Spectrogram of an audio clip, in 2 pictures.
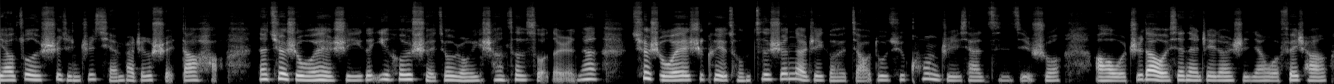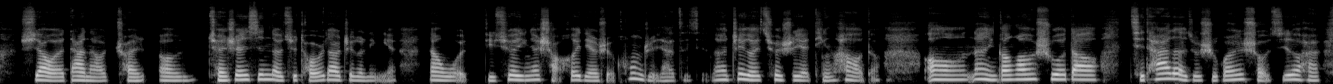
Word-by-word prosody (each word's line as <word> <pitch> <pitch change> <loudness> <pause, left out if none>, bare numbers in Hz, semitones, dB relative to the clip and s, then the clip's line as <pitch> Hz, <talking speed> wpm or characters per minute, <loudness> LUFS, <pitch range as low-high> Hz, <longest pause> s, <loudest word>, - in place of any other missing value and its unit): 要 200 0 +3
做 225 +3 +2
的 205 - +2
事 210 - +1
情 190 -2 -4
之 230 +4 -6
前 185 -6 -6
把 190 -2 -3
这 190 - -4
个 200 - 0
水 - - -3
倒 190 +1 +2
好。 - - -9 0.3
那 235 - +2
确 240 +2 +5
实 215 -2 +3
我 195 -1 +5
也 200 -1 +5
是 195 +1 -1
一 190 0 -3
个 210 - 0
一 225 +2 -1
喝 230 +1 +4
水 185 -7 0
就 200 +3 +1
容 175 -1 0
易 180 - -4
上 205 +1 -2
厕 210 +1 -1
所 210 +1 -6
的 - - -7
人， - - -8
那 235 +2 0 0.3
确 285 - +3
实 205 - +1
我 190 0 +5
也 200 +1 +5
是 215 +2 -2
可 220 0 0
以 195 - +3
从 180 -1 -6
自 230 +2 -2
身 250 +2 0
的 215 -6 +2
这 195 +1 -2
个 170 -1 -7
角 165 -1 -7
度 200 0 -3
去 210 +2 -9
控 240 +1 -4
制 185 -2 -5
一 180 - -5
下 180 0 -5
自 180 0 -15
己 180 0 -9
说： 180 0 -5 0.3
“哦， 175 0 +4
我 175 0 0
知 220 +5 -1
道 220 -2 +9
我 180 - +5
现 200 +2 -1
在 190 -1 +1
这 190 0 -1
段 185 0 0
时 175 -1 -4
间 180 0 -4
我 175 0 -3
非 200 - +1
常 180 -2 -1 0.3
需 - - -2
要 195 -2 +6
我 175 - +3
的 175 - -1
大 195 +1 +2
脑 170 -2 -2
船 175 +2 -2
呃， 180 -1 0 0.3
全 190 -1 +3
身 215 +2 +3
心 230 +1 +1
地 200 -4 +2
去 195 +1 -3
投 175 -3 0
入 190 - 0
到 205 -1 +3
这 190 -1 -4
个 180 - -2
里 175 0 -6
面， 190 +2 -12 0.3
那 200 -1 +2
我 185 -1 -2 0.2
的 175 - -3
确 210 +3 +2
应 200 - -2
该 215 +1 -1
少 - - -2
喝 200 - -2
一 - - +1
点 180 -2 -1
水、 - - -6
控 265 -3 -3
制 185 - -7
一 - - -11
下 170 0 -7
自 190 +3 -18
己。” 190 - -21
那 210 +3 -1
这 225 +3 +1
个 200 -2 +3
确 210 +1 -1
实 200 0 -2
也 180 -2 -1
挺 175 0 -7
好 195 -3 -2
的。 200 - -15 0.4
呃， 220 0 +2
那 240 0 +2
你 210 - +2
刚 220 +1 +4
刚 230 +1 +4
说 235 -1 +2
到 220 -1 +3 0.3
其 - - -3
他 250 +4 +4
的 245 -5 +3
就 190 0 -4
是 185 - -3
关 205 +3 +1
于 - - 0
手 - - -3
机 215 +1 -4
的 225 - +3
话， 190 -2 -3
200 Hz, 300 characters per minute, -21 LUFS, 185-220 Hz, 0.4 s, 道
